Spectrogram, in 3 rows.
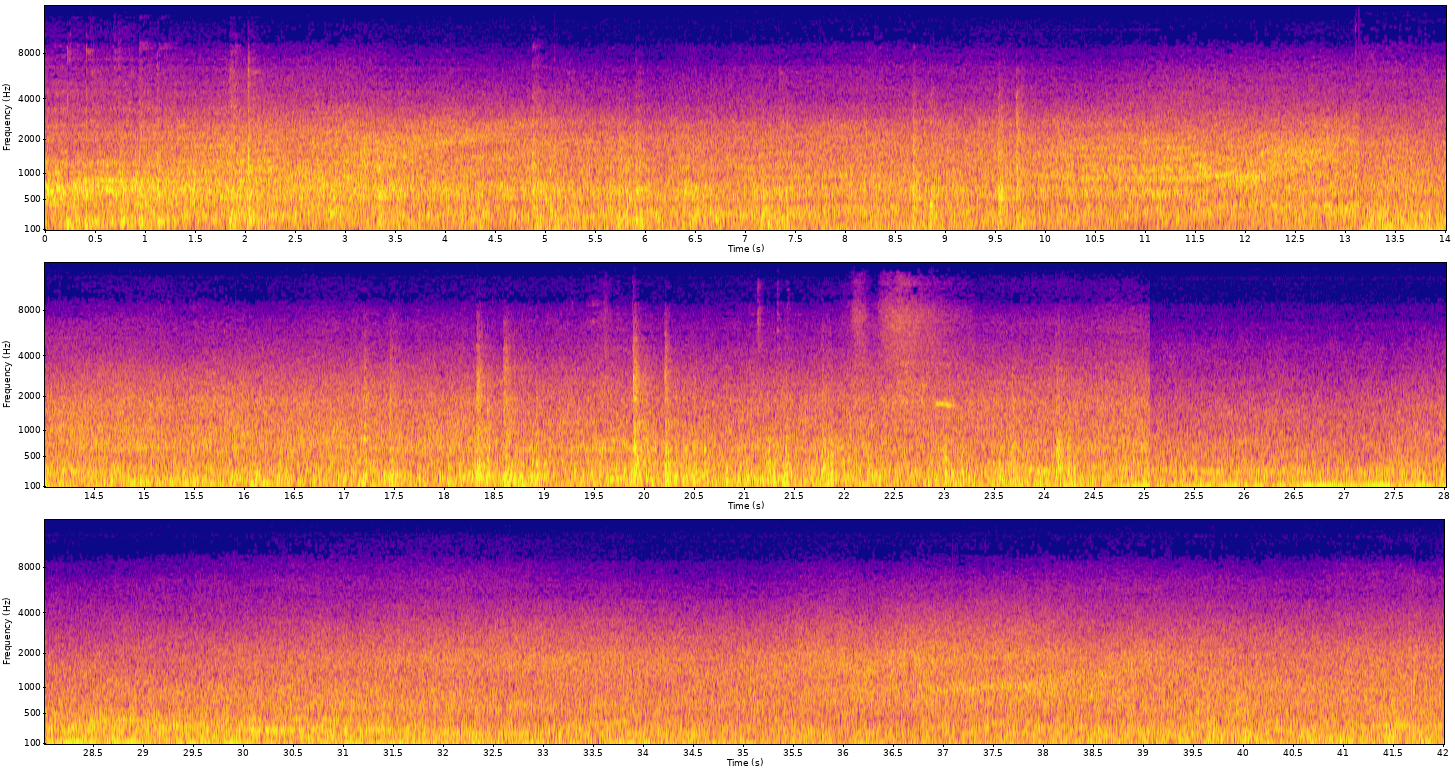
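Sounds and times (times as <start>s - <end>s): tram wheels clacking over rail joints: 0.0s - 10.4s, 14.7s - 25.1s
passing traffic: 0.0s - 42.0s
tram wheel squeal: 21.9s - 25.0s.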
